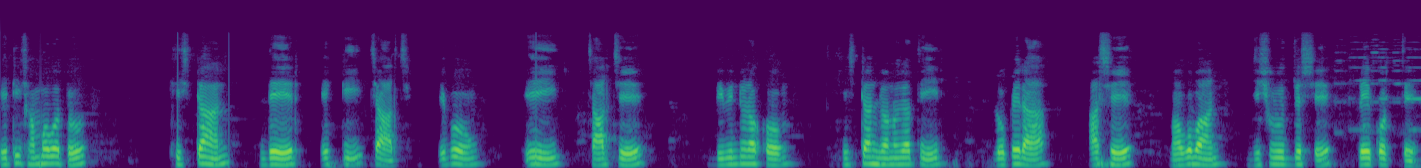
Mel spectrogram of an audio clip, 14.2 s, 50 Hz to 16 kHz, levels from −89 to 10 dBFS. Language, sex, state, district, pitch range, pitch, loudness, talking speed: Bengali, male, West Bengal, Dakshin Dinajpur, 130-150 Hz, 140 Hz, -18 LUFS, 95 wpm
